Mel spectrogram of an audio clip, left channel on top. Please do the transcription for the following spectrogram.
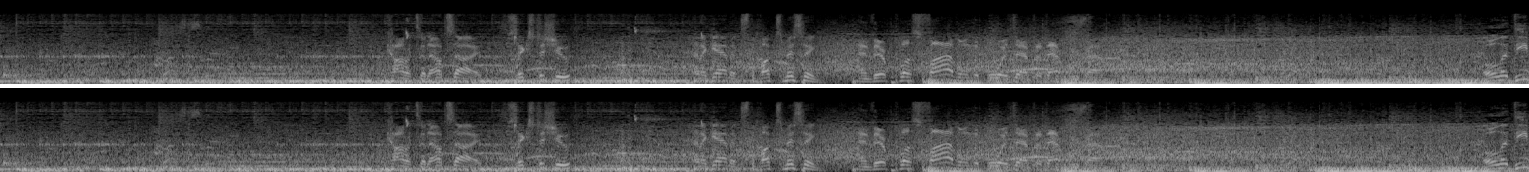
Connaughton outside. 6 to shoot. And again, it's the Bucks missing. And they're +5 on the boards after that rebound.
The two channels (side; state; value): both; identical; correlation 1.00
